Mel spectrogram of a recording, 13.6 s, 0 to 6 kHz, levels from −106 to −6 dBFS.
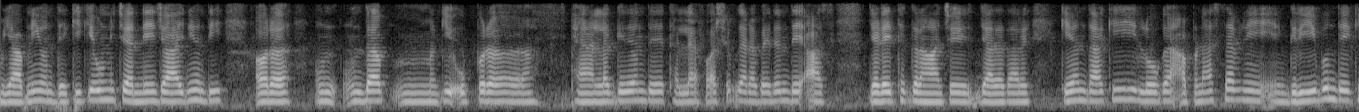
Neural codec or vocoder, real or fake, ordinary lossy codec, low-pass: vocoder, 22.05 kHz, 80 mel bands, Vocos; fake; none; 5.4 kHz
